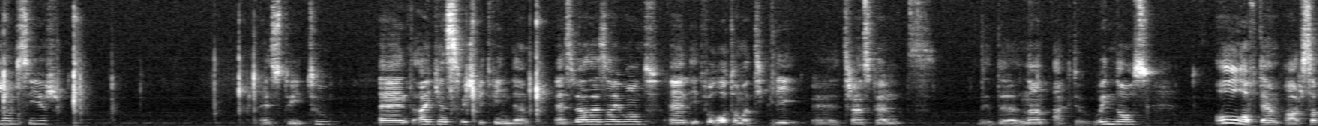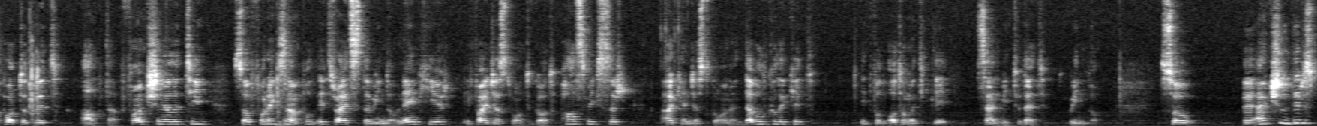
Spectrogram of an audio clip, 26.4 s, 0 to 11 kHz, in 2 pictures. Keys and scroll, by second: 0.5 shift+p, 2.6 super+h, 4.4 super+j, 4.6 super+j, 4.8 super+j, 5.4 super+j, 13.7 alt+Tab.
